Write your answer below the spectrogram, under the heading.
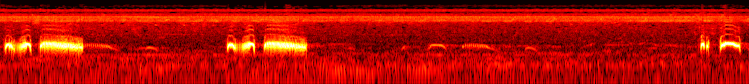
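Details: Spotted dove in lively song: phrases of two clipped coos and a longer falling coo, repeated about every three seconds. Soft distant calls come from another bird, with a faint constant high hiss.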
